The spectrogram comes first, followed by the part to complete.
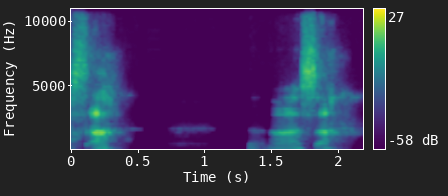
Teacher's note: that glottalization with the S is just kind of slippery and slight and kind of slithers away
